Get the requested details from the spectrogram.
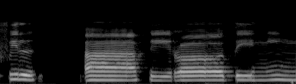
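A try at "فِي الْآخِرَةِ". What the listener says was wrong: Fil akhiroti. Ronya pendek.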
